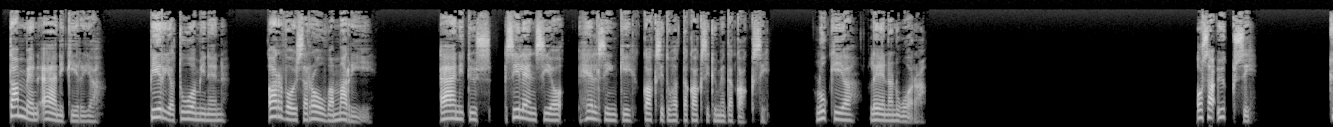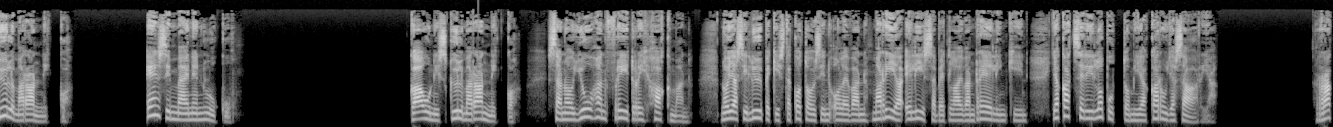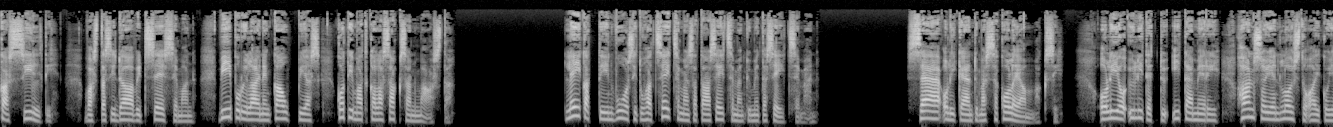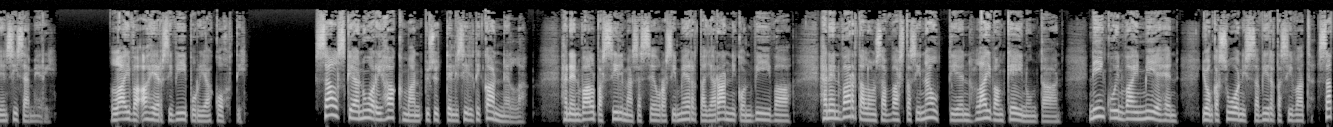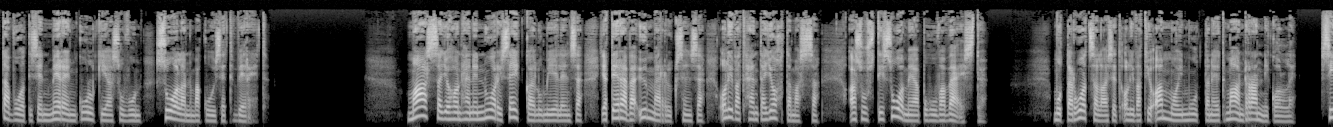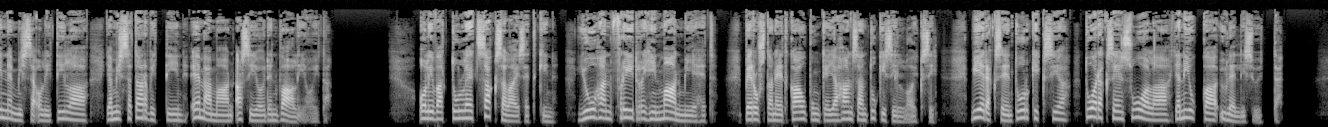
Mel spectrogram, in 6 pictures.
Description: Arvoisa rouva Marie – Ljudbok – Laddas ner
